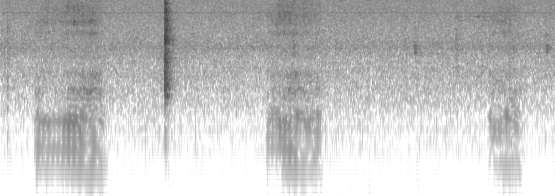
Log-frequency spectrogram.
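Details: Sleeping dog: three slow, rumbling, buzzy snores about three seconds apart in a quiet room, with one sharp click between them; snoring.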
